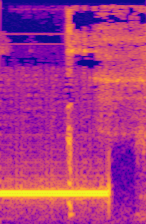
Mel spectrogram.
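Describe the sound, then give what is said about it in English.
A steady, loud telephone dial tone holds one low-mid pitch for about a second, broken briefly by a soft click, then cuts off abruptly into near silence. “Dialing for dollars.”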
